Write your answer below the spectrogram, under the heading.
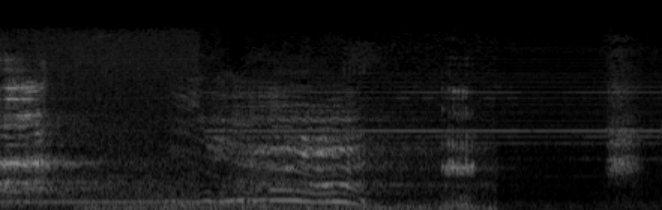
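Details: Red deer roaring during the rut at the Orzysz military training ground in Poland, an archival recording: a long, deep, harmonic bellow that sinks in pitch near its end, followed by two brief hoarse grunts.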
